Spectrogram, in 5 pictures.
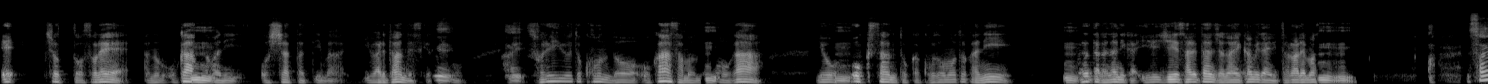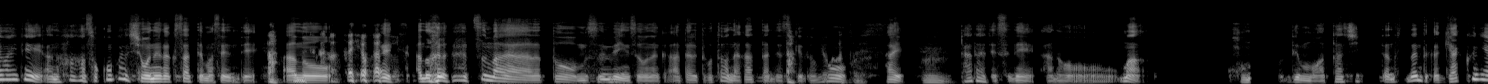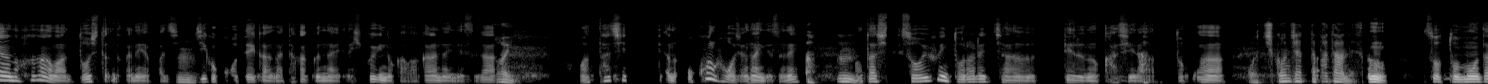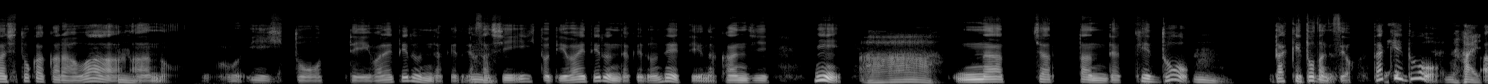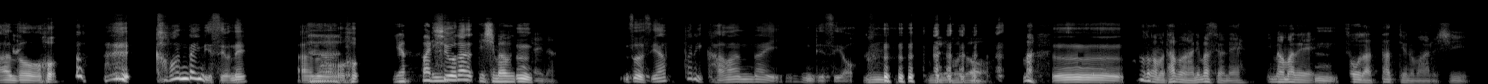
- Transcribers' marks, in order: laughing while speaking: "はい、よかったです"; laughing while speaking: "あの"; laughing while speaking: "あの"; chuckle; laugh
- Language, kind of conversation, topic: Japanese, podcast, 親との価値観の違いを、どのように乗り越えましたか？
